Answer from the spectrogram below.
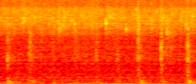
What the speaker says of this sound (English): Fry them off. Fry the sauce off.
